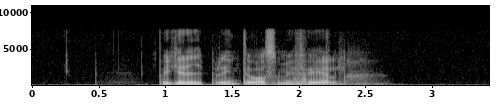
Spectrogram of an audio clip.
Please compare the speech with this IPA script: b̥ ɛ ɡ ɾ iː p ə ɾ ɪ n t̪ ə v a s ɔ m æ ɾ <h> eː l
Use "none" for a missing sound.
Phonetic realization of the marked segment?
f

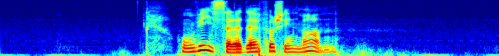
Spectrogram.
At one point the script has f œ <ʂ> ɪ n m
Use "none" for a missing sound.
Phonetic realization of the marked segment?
ʂ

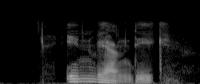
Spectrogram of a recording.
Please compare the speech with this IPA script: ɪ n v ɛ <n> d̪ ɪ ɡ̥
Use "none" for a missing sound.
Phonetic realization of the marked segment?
n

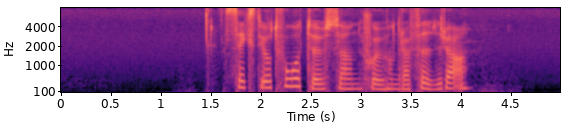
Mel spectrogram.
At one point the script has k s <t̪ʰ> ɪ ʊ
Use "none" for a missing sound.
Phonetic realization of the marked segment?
t̪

